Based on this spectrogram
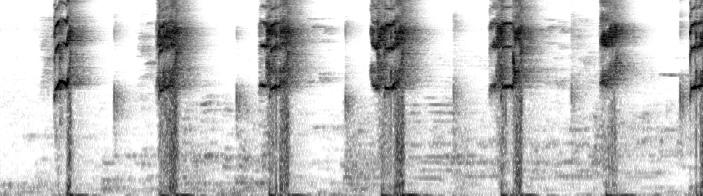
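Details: Lovebird calling a rival with harsh, shrill screeches repeated roughly once a second, each a short high burst with quiet pauses between.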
